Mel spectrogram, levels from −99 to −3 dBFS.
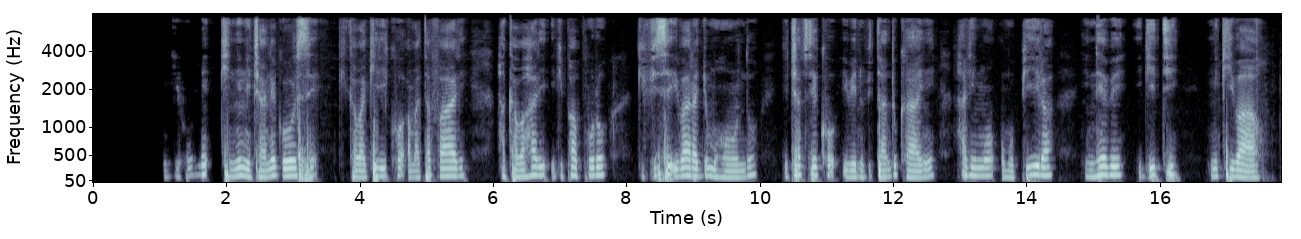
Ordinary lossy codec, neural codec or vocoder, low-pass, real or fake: AAC, 32 kbps; none; 7.2 kHz; real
